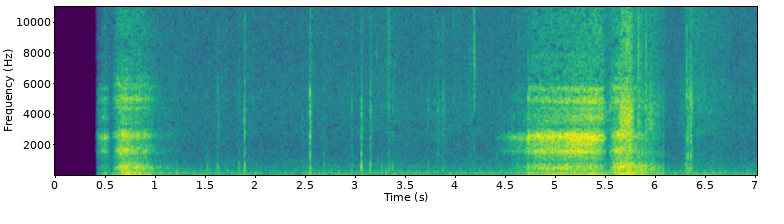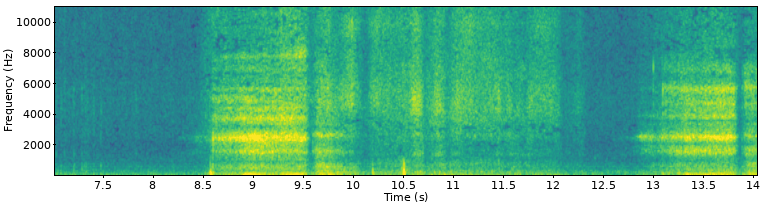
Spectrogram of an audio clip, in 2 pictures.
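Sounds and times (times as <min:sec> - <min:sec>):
dog snoring: 0:04.5 - 0:06.0, 0:08.4 - 0:10.1, 0:12.8 - 0:14.0.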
